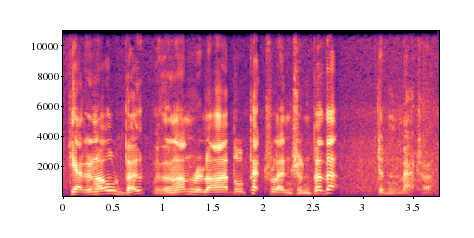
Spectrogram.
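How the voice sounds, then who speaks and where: A man reading his own written story aloud in a measured storytelling manner, with small stumbles and self-corrections. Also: fairly high pitch, very animated, vocal fry, bright, forceful tone, slight background noise.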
